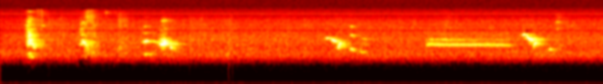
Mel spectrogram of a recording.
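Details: Male gray catbird singing: sharp clicking chips, a squeaky slurred note, then after a pause a run of varied squeaks and a steady, even whistled note about a second long, followed by a quick falling phrase.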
